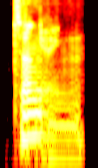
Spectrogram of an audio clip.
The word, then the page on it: tonguing: British English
